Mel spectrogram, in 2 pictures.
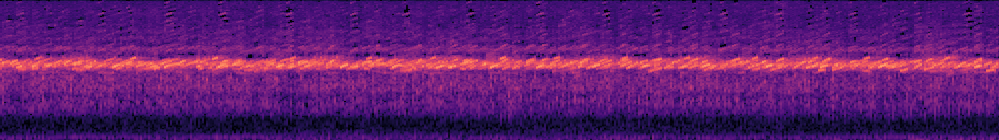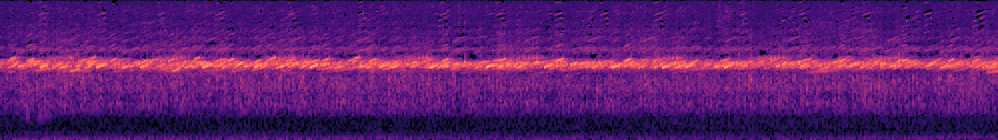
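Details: A continuous evening frog chorus, high-pitched and trilling, drones on unchanged for the whole stretch with no breaks or distinct single calls, a faint low hum in the background.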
